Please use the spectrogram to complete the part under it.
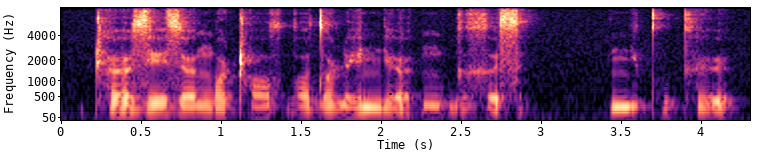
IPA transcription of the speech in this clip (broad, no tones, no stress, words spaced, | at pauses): ʈʰœ zezœŋɔʈʰɔx ɡɔdɔɳe nʲœ | ŋʷəɡəxəs | nʲekʷʰəkʰø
